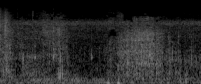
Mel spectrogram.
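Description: Clear plastic minnow trap tossed on a rope and landing in shallow creek water with a light splash.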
